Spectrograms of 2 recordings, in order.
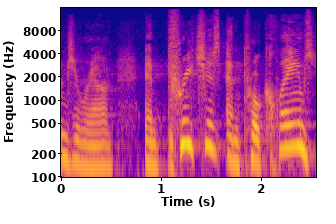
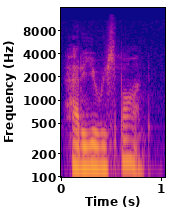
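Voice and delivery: guided meditation; 3 semitones lower than usual. Acted. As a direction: guide the listeners inward, hushed. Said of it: "lead us in a bit of an exercise".

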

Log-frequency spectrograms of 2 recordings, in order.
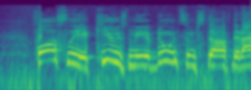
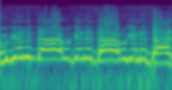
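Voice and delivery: higher, hammed-up panic of the crowd; panicked crying out; 8 semitones higher than usual. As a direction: mimic the frightened people wailing. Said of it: "People are crying".

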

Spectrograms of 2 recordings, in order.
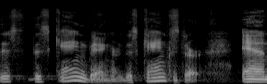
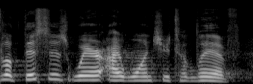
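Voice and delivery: gentle command; 6 semitones higher, slower than usual. Retold or imitated. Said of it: "he says".

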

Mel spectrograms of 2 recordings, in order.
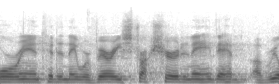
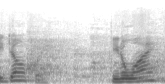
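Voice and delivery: ordinary talk

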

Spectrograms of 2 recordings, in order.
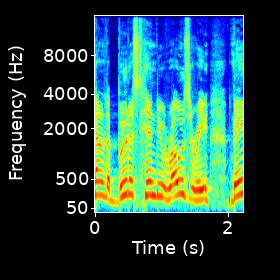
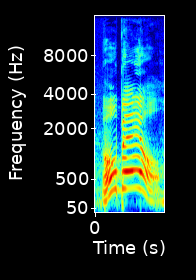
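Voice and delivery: mock wailing cry; 6 semitones higher, 3 dB louder than usual. Mocking Baal prophets.

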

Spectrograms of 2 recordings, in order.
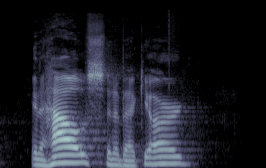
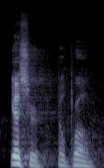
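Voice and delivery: low, softer groom voice; tough man's man; 10 semitones lower, 6 dB quieter, faster than usual. Retold or imitated. Macho airman answering the pastor before his wedding, low and contained. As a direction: play the cool military guy, pitched way down. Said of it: "we had a man's man".

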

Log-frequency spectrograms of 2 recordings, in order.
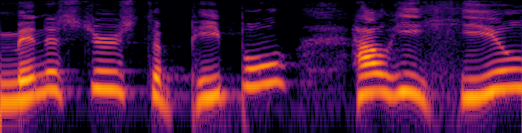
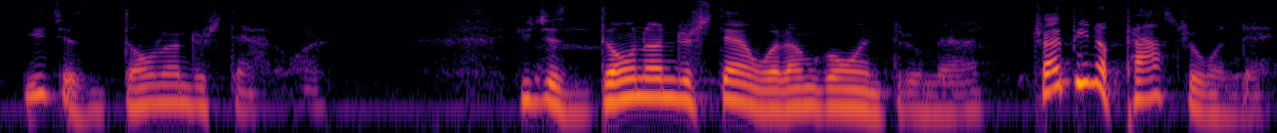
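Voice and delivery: quiet frustrated grumble; 8 semitones lower, 9 dB quieter, faster than usual. Retold or imitated. Pastor voices his own complaint.

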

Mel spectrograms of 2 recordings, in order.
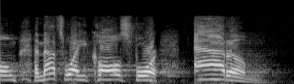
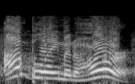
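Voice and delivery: mock Adam; 6 semitones higher, 3 dB louder, slower than usual. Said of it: "He's like".

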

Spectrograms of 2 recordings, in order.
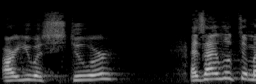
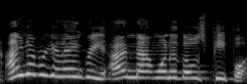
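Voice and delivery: much higher, squeaky denial; high defensive voice; 8 semitones higher than usual. Shown as a demonstration. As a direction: protest too much in a squeaky voice. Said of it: "squeaky, defensive voice".

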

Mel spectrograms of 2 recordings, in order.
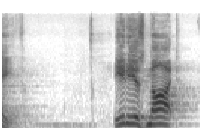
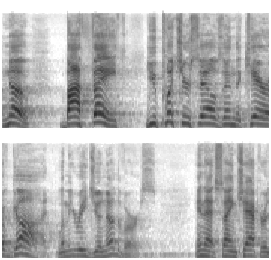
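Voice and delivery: normal talking voice

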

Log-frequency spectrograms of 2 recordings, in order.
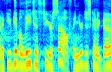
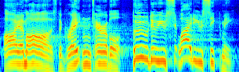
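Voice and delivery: solemn booming voice; 3 semitones higher, 3 dB louder than usual. Acted. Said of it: "it said solemnly".

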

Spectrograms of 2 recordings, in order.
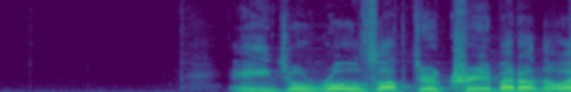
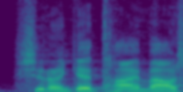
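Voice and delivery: ordinary talk

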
